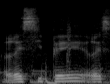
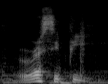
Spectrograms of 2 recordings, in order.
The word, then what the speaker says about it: recipe: Exemple, là, je ne vais pas lire récip, récip, récipé, non, recipe. C'est comme ça qu'on dit.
